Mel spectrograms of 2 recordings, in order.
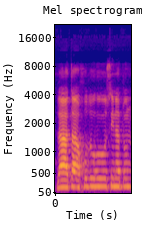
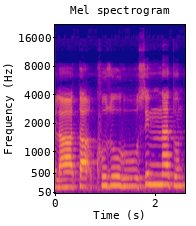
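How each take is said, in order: First: Slow, "تأخذہ" said with a guttural خ and "سنتن" with a clear ending; careful corrected recital, every letter clean; correct reading. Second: Very slow, "تأخذہ" said with a kh sound like کھ; drawn out like the usual careless recital; common wrong reading. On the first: Preacher giving the correct recital after the wrong one, slow and precise. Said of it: "یہ لفظ غلط ہے". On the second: Preacher showing the congregation's wrong recital, slowly drawn out. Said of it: "پڑھتے ہیں نا عام طور پر". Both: Shown as a demonstration.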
